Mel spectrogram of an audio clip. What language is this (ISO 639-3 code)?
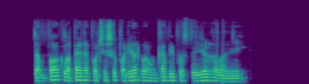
cat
